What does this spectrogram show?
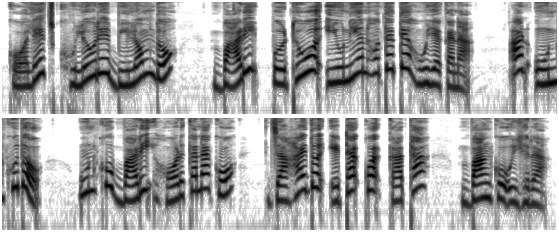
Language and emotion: Santali, disgusted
